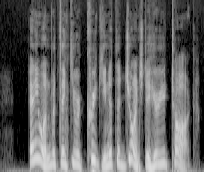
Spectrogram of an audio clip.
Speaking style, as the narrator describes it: cried Flora, half vexed, half amused

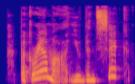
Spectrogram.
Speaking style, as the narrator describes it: I exclaimed

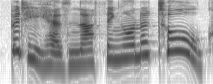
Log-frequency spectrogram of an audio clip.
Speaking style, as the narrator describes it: cried at last the whole people

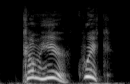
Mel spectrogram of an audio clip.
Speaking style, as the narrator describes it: cried Daisy

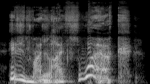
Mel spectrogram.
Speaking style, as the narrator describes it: Montgaffer exclaimed, in fury

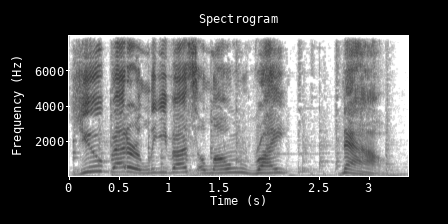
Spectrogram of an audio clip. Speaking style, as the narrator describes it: She shouted

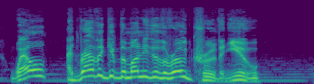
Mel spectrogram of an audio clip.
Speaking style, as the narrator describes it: DeFreeze snapped back

